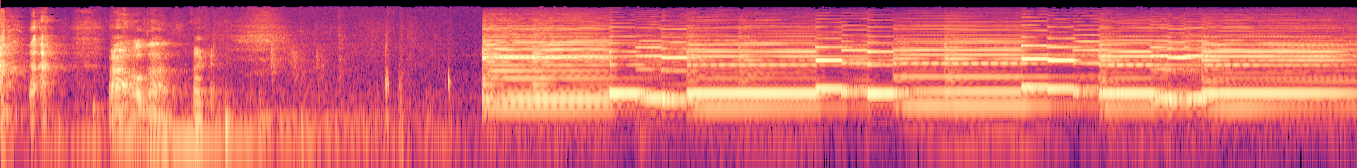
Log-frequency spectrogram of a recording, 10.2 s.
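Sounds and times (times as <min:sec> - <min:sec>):
speech: 0:00.2 - 0:01.8
musical doorbell playing a song: 0:03.6 - 0:10.1.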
